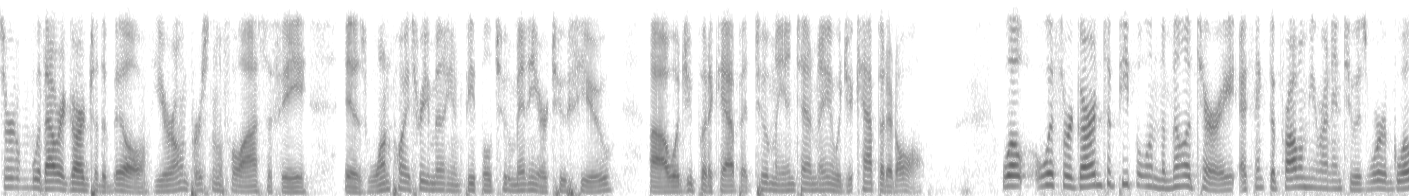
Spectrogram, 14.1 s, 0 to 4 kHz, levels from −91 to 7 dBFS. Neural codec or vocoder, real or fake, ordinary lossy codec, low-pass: codec, 16 kHz, 0.7 kbps, FocalCodec; fake; Opus, 16 kbps; 3.6 kHz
